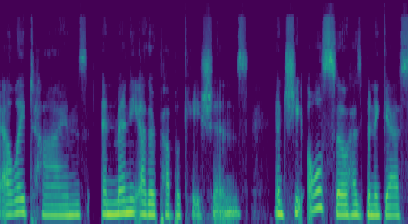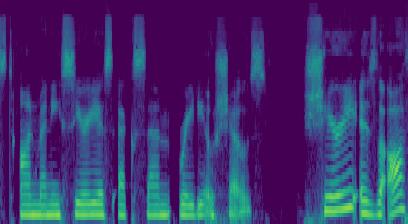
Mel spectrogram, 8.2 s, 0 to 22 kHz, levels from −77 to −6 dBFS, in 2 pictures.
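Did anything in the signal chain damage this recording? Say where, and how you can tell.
Yes. From start to finish the speech sounds slightly hoarse and robotic, with a coarse, grainy texture in the voiced parts and an upper range that feels thin and smeared rather than crisp. The damage sits at the codec stage and points to Opus voice compression at a low rate, consistent with about 16 kbps in hybrid mode. The SILK linear-prediction layer codes the band below 8 kHz with too little excitation detail, while a starved CELT layer covers the top.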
